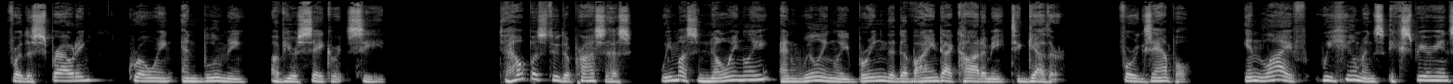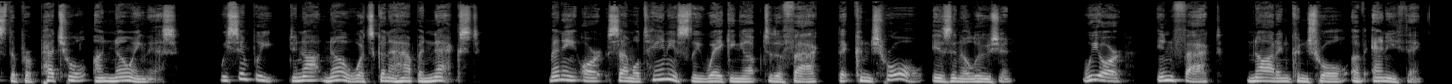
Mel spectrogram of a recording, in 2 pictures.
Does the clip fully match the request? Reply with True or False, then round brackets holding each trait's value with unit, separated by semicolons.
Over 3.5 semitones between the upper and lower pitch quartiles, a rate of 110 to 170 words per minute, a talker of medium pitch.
True (4.8 semitones; 140 wpm; 150 Hz)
